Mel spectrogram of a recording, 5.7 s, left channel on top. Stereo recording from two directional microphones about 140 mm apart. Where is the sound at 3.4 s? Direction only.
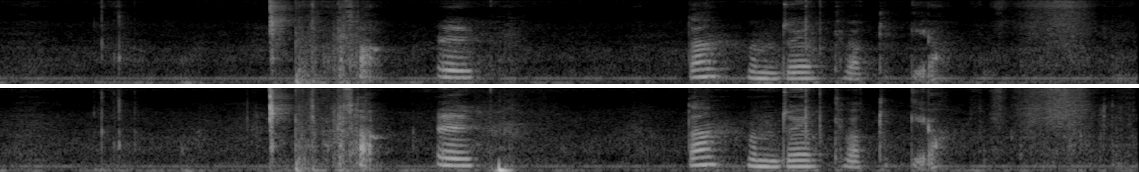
25° right (ahead or behind).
